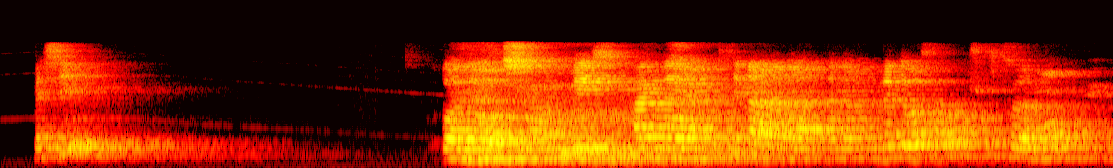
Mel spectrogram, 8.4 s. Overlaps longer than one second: present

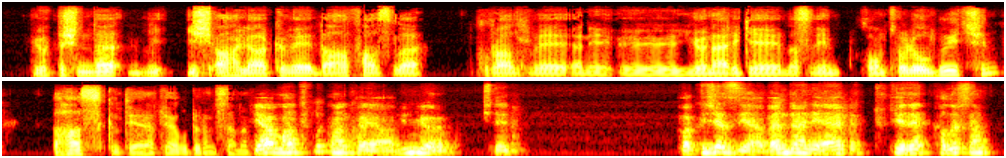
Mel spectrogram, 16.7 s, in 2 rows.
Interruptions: none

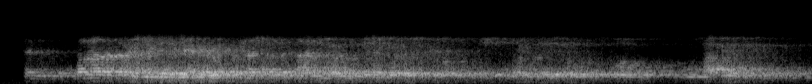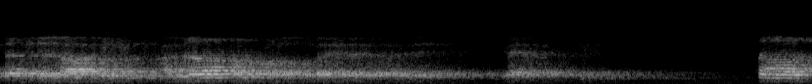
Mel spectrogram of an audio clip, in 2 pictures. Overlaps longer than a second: present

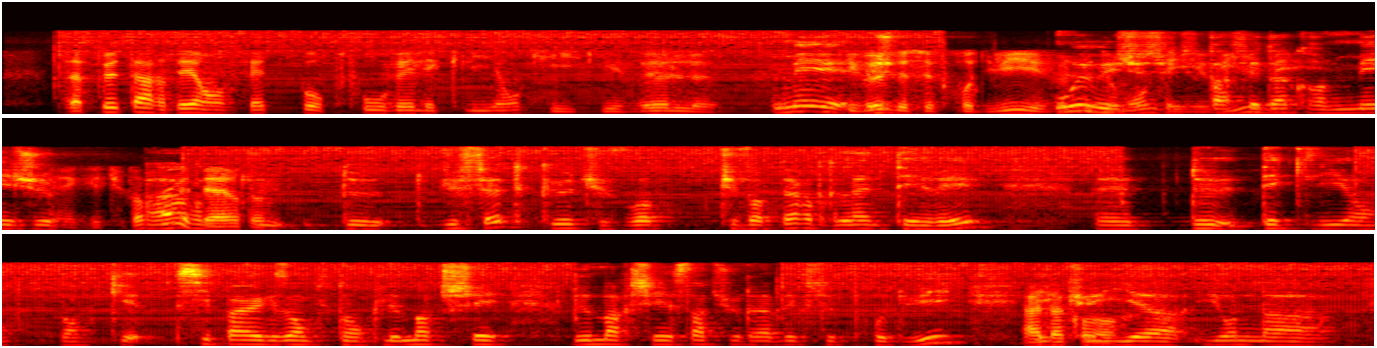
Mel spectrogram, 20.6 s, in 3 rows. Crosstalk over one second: present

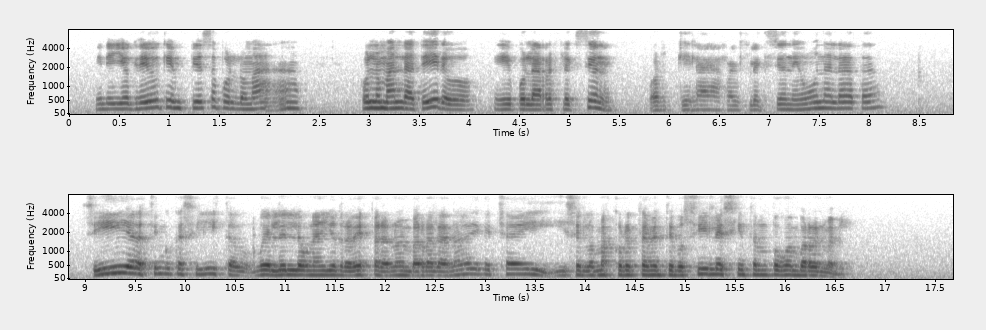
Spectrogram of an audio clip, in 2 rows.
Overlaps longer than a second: none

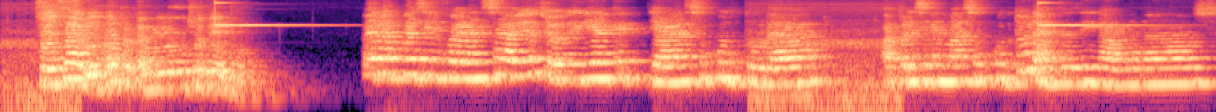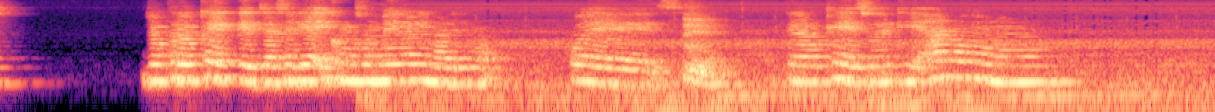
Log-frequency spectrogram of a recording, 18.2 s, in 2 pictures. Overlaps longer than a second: none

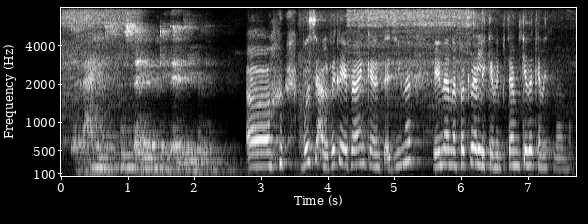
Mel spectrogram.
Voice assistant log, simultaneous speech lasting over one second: none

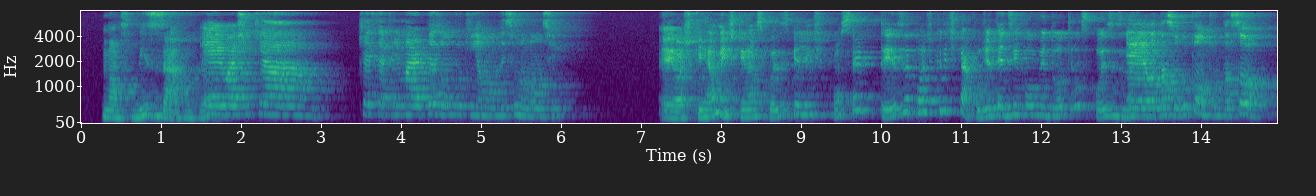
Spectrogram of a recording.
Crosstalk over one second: none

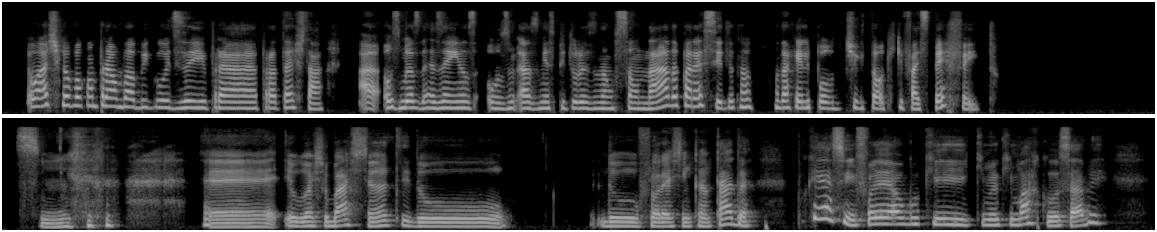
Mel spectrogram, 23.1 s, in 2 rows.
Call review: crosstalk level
none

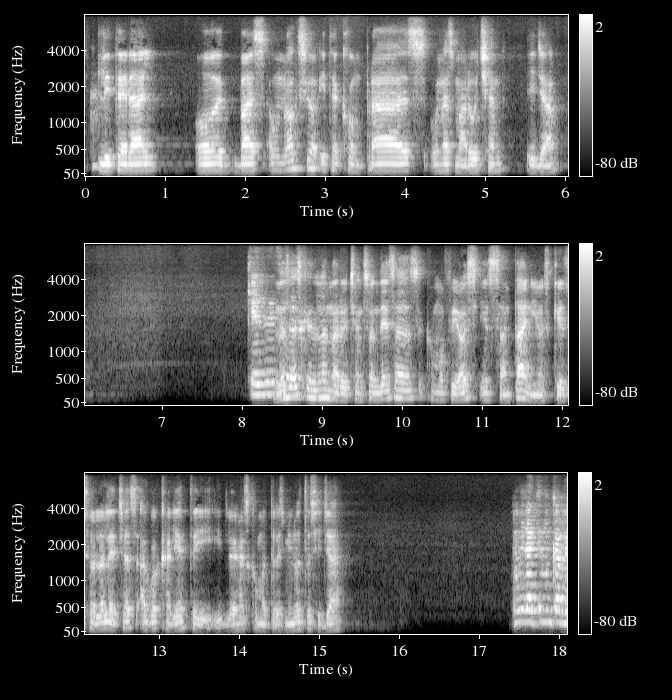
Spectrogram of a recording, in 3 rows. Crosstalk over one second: none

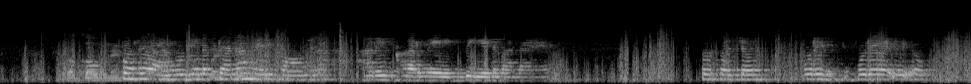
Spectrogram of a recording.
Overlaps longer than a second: present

